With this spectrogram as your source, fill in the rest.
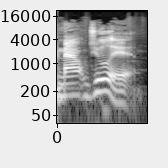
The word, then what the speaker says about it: Mount Juliet: It's called the Mount Juliet Estate. Not mountain.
